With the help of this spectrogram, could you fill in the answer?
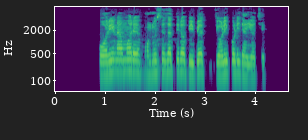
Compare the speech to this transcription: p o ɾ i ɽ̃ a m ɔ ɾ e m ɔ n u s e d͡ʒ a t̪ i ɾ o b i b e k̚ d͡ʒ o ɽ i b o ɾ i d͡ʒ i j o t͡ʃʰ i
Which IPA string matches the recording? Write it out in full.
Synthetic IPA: p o ɾ i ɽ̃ a m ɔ ɾ e m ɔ n u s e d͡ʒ a t̪ i ɾ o b i b e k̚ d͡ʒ o ɭ i p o ɽ i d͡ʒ a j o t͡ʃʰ i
